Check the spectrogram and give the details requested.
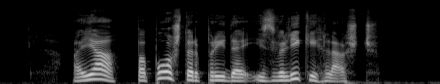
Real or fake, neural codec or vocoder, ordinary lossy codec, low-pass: real; none; none; 14.4 kHz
